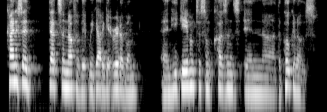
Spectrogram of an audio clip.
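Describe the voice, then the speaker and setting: A somewhat breathy voice with an American accent and a dark, mellow tone. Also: woman, fairly low pitch for a woman, ordinary pitch variation, fairly quick pace. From US Northeast, Long Island, New York. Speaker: motorcyclist and commercial pilot. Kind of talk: casual interview chat.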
